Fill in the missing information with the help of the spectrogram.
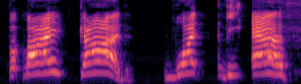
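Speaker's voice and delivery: slow, loud, punched-out disbelief; exasperated disbelief. Real, not acted. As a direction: drag out each word, high and loud. Streamer reacts to game.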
